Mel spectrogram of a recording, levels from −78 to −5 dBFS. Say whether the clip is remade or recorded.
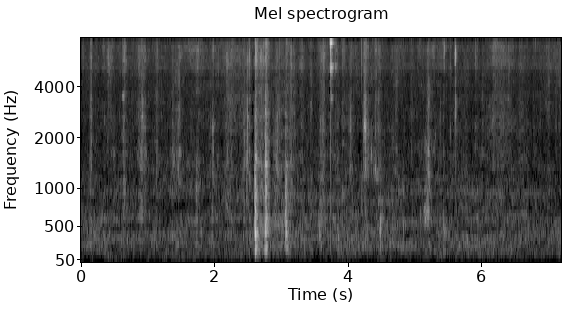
remade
